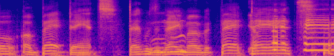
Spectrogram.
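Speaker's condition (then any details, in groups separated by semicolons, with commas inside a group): No condition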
